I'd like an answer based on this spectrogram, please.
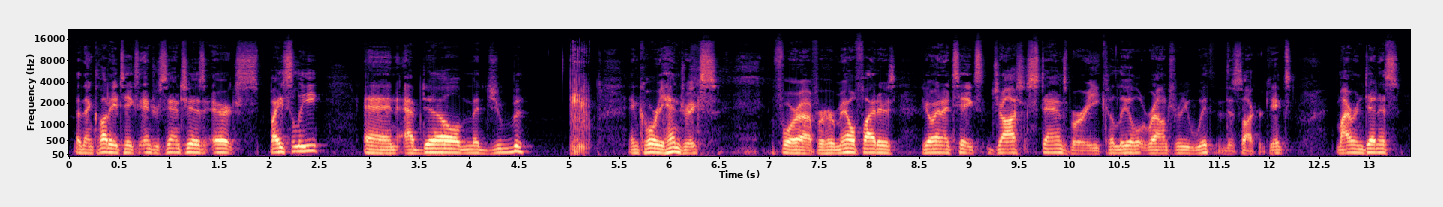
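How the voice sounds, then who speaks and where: A man's voice: lowish voice, steady tone, moderate pace, darkish tone. Easygoing male podcast host, casual, giggly, reading off results. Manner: laughs often, reads off results loosely. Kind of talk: casual chat about fight results.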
